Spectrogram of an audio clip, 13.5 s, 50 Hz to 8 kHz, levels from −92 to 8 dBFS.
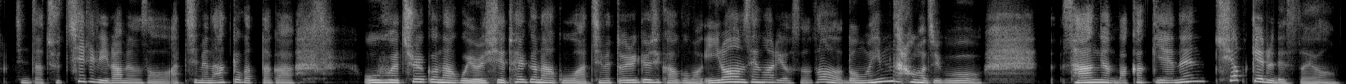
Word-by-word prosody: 진짜 180 -4 -8
주 195 +5 -6
7 295 - -2
일 265 - -4
일하면서 175 -3 -3
아침에는 200 +4 -3
학교 230 +2 -3
갔다가 175 -3 -6 0.7
오후에 215 +1 +6
출근하고 225 -6 +2
10:00 180 +6 +3
에 210 - +1
퇴근하고 210 -7 0
아침에 165 +5 -3
또 205 - -4
1 215 0 +2
교시 230 -1 +2
가고 180 -4 -4
막 165 -1 -4
이런 240 +6 +4
생활이었어서 225 -3 -3
너무 190 +3 -1
힘들어 290 +1 +3
가지고 185 -3 -1 0.8
4 210 - +3
학년 220 -5 +5
막 175 0 -5
학기에는 220 +8 -2
취업계를 300 - 0
냈어요. 160 0 -7
205 Hz, 305 characters per minute, -24 LUFS, 180-230 Hz, 0.8 s, 오후에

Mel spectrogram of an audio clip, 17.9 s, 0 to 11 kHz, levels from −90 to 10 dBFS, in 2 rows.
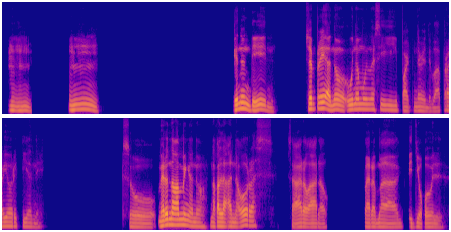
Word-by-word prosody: Mm. 120 -3 -4 0.7
Hmm. 145 -1 -1 2.7
Ganun 150 -2 +5
din. 125 -7 0 0.6
Siyempre 170 +3 +5
ano 135 -2 +2
una 145 +3 +1
mo 155 0 -1
na 150 0 -3
si 135 -2 -6
partner, 115 0 -8
'di 100 -1 -13
ba, 100 +1 -10
priority 125 -2 -6
'yan, 110 -2 -13
eh. 120 - -40 1.5
So, 110 -3 -6
meron 145 +5 +7
na 165 -1 +9
kaming 165 -2 +4
ano, 120 -2 -5
nakalaan 125 -1 +2
na 120 - -2
oras, 140 -2 -2 0.3
sa - - -3
araw-araw 105 -2 -2 0.7
para 110 0 -4
mag-video 105 0 -6
call. 105 -2 -7
125 Hz, 95 wpm, -23 LUFS, 110-145 Hz, 2.7 s, na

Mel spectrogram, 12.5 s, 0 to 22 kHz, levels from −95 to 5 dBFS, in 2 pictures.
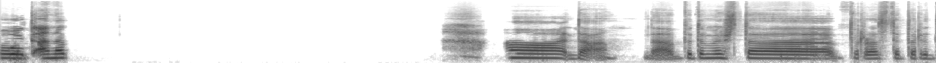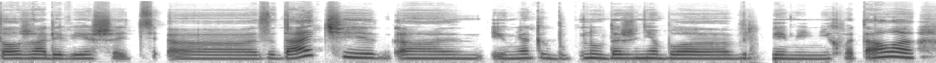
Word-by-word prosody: Вот. 230 -2 +6
А - - +9
на 240 +1 +6 2.9
А, 235 -2 +4
да, 195 +4 -3 0.2
да. - - -2
Потому 230 0 -3
что, 230 - +1 0.5
а, - - -7
просто 210 0 -3
продолжали 215 0 -2
вешать, 205 - 0
а, 200 - -4
задачи, 240 - +4
э, 210 -1 -4
и - - -6
у - - -10
меня 220 +2 -4
как 225 - -5
бы, 195 0 -12
ну, 230 -1 -3
даже 220 0 -1
не 220 0 -2
было 205 -1 -2 0.3
времени, 200 -2 -5
не 195 +1 -11
хватало, 275 +3 +2
215 Hz, 130 wpm, -25 LUFS, 205-230 Hz, 2.9 s, А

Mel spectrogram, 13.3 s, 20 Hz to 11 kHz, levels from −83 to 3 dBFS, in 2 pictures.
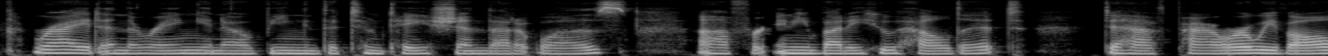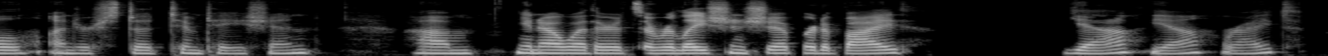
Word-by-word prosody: Right, 200 -2 +1
and 175 +2 -2
the 175 - -3
ring, 175 +1 -3
you 180 - -3
know, 165 -1 -4
being 170 0 -2
the 175 - -5
temptation 175 -1 -3
that 160 0 -4
it - - -6
was, 165 +5 -1 0.3
uh, 175 - 0
for 170 - -5
anybody 175 -1 +1
who 185 +1 -3
held 165 -2 -4
it 185 +3 -6 0.4
to 190 - 0
have 165 -2 -3
power; 175 +1 +2
we've 180 -2 +1
all 180 +2 +2
understood 180 -1 -2
temptation. 180 +1 -3 0.5
Um, 185 -1 +1 0.2
you 205 - +4
know, 190 -1 +7
whether 185 0 +4
it's 180 -1 +1
a 185 - +4
relationship 185 +1 +5
or 190 - +5
to 180 - +3
buy 180 +4 +4 0.8
Yeah, 190 +3 +1
yeah, 185 +6 -2
right. 200 +9 -5
180 Hz, 170 wpm, -22 LUFS, 170-185 Hz, 0.8 s, know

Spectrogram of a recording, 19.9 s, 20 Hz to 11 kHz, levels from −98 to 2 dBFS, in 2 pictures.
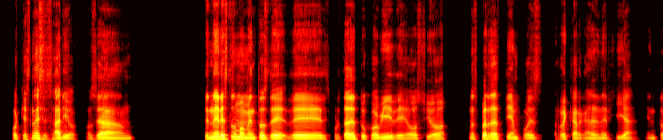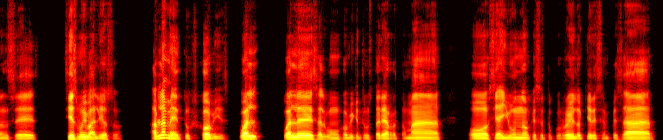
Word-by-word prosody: porque 105 +2 -8
es 115 - -11
necesario. 105 - -1
O 95 - -20
sea, 100 -1 +1 1.2
tener 130 +2 +6
estos 150 +3 +3
momentos 125 -1 +2
de 110 -4 +3
de 105 -1 +3
disfrutar 100 +1 0
de 125 - +5
tu 120 -3 -8
hobby 110 +5 0
y - - +1
de 105 -1 -7
ocio, 115 +7 -7 0.3
no 115 - -9
es 115 - -14
perder 125 -3 +3
tiempo, 115 -3 -7
es 105 0 -9 0.2
recargar 105 -4 -8
energía. 105 -1 -10
Entonces 105 +1 -7 0.4
sí, - - +1
es 130 - +6
muy 150 +1 +3
valioso. 105 -5 -2 0.4
Háblame 220 -3 +4
de 110 - -1
tus 100 -1 -16
hobbies. 100 -5 0 0.2
¿Cuál 155 +3 +6 0.3
cuál 130 +1 +5
es 135 -1 +6
algún 115 -1 -6
hobby 115 0 -9
que 120 - -12
te 105 - -20
gustaría 105 0 -2
retomar 115 +3 -2 0.4
o 100 +1 +1
si 105 - -8
hay 110 +1 0
uno 115 -1 -2
que 105 - -12
se 105 0 -17
te 100 - -24
ocurrió 100 +2 -4
y - - +1
lo 100 -1 -5
quieres 100 -1 -7
empezar 110 +3 0
110 Hz, 165 wpm, -23 LUFS, 100-120 Hz, 1.2 s, tener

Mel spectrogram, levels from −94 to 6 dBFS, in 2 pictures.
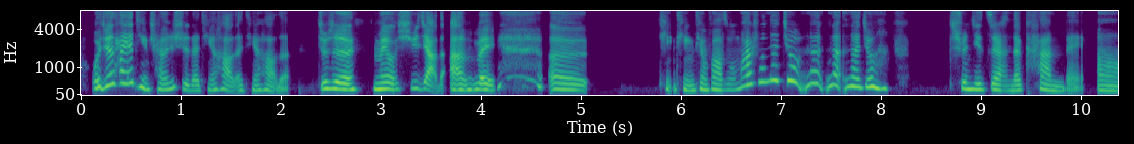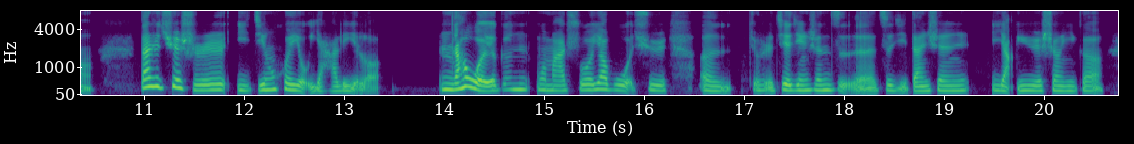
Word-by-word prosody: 我 275 +4 +4
觉 335 - +4
得 400 - +4
她 440 +1 +3
也 450 - +3
挺 290 - +2
诚 215 +2 -3
实 220 -9 -5
的， 180 0 -5
挺 195 +3 -7
好 230 0 -4
的 185 - -8
挺 185 0 -8
好 200 - -4
的， - - -9 0.2
就 240 - +3
是 225 -3 +7 0.2
没 225 0 +6
有 220 -3 +3
虚 250 +4 -5
假 240 - +3
地 - - -9
安 200 0 +2
慰， 210 -4 +4 0.5
呃， 210 -4 +1 0.7
挺 - - -9
挺 190 -5 -4
挺 200 +2 -1
放 205 -1 0
松。 200 - -11
我 205 - -10
妈 330 - 0
说： 390 - +2
“那 - - +3 0.4
就 - - -8
那 360 - +1
那 - - -13
那 315 -2 +4
就 300 +2 +3 0.8
顺 235 -2 +1
其 215 -1 +3
自 210 +1 -1
然 185 -3 -1
地 180 +1 -1
看 190 -5 -3
呗。 - - -10
“嗯， 175 -3 -4 0.5
但 295 +3 +7
是 320 - +7
确 285 +1 +4
实 195 -3 +1
已 185 -1 -5
经 195 +4 +1
会 215 -2 +1
有 175 - 0
压 160 - -6
力 85 - -2
了。 - - -7 0.6
嗯， 215 0 +4
然 220 - +7
后 315 - +8
我 250 - +8
又 170 - +5
跟 210 +2 -3
我 200 -1 -4
妈 180 -1 -2
说 195 +1 -2
要 215 0 +2
不 195 -1 -6
我 - - -2
去， 180 -2 -5 0.3
嗯， 165 -2 -4 0.2
就 - - -6
是 - - -4
借 200 -3 +3
精 185 0 0
生 190 0 0
子 90 - -4
自 180 - -4
己 - - -6
单 160 +1 -1
身 175 0 -3 0.2
养 180 -1 -2
育 175 0 -1
生 170 0 -3
一 165 - -4
个。 85 -1 -5
200 Hz, 250 characters per minute, -24 LUFS, 180-220 Hz, 0.8 s, 后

